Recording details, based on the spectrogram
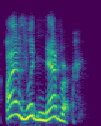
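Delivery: high voice with pitch bouncing up and down.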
